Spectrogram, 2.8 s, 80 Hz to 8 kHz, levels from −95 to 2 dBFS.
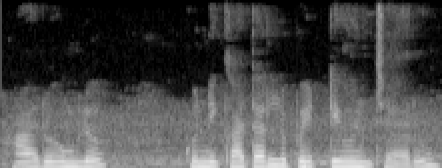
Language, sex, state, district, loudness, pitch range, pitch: Telugu, female, Telangana, Mahabubabad, -16 LUFS, 210-235 Hz, 225 Hz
